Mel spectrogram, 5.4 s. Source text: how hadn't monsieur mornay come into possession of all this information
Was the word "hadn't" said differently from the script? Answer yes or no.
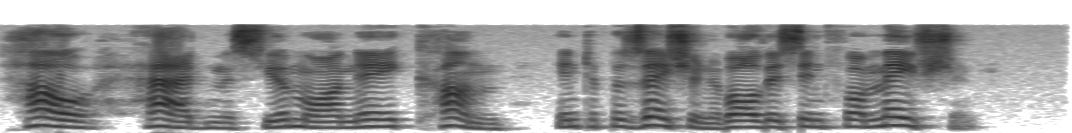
yes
